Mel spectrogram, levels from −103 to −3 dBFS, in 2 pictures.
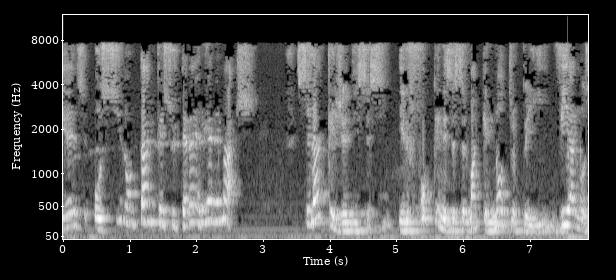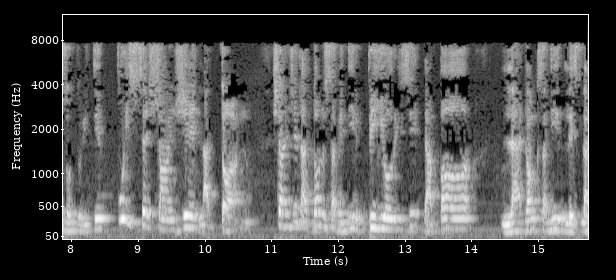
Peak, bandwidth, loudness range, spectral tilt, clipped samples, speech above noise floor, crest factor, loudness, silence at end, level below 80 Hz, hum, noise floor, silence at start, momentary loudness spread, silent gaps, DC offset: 0 dBFS; 8 kHz; 2 LU; -4.5 dB/octave; under 0.1%; 24 dB; 16 dB; -16 LUFS; 0 s; -42 dBFS; none; -40 dBFS; 0 s; 7 LU; none; under 0.1%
